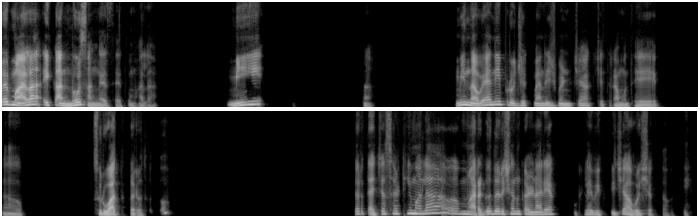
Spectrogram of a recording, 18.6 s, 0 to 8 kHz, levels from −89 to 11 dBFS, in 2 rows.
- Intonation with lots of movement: Yes, wide, 7.1 semitones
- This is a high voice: No, medium, 150 Hz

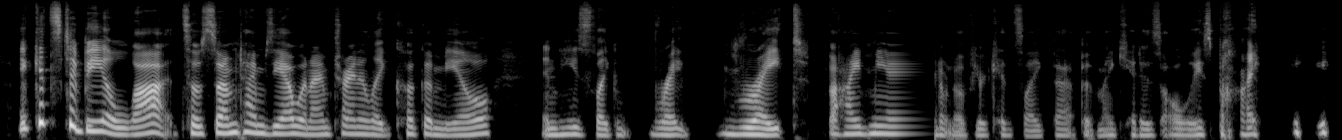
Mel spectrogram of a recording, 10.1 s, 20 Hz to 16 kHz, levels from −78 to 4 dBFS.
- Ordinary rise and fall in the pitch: Yes, average, 3.2 semitones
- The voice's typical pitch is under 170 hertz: No, medium, 180 Hz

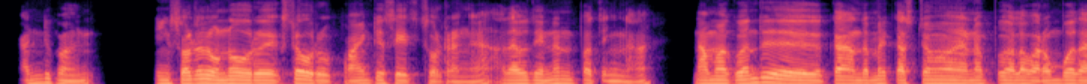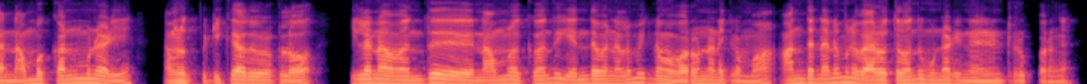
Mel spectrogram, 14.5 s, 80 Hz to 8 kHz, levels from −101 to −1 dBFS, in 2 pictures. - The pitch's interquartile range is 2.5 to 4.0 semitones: Yes, average, 2.8 semitones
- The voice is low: Yes, low, 120 Hz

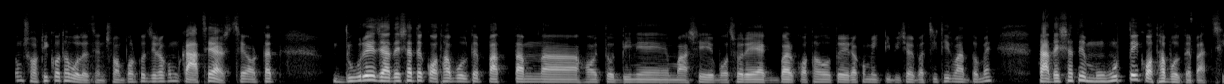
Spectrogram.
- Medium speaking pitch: No, low, 125 Hz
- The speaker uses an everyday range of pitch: No, wide, 6.1 semitones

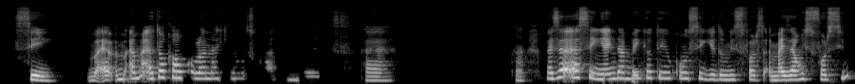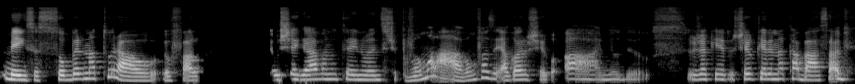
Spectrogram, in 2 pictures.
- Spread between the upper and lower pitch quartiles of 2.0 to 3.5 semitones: No, average, 3.9 semitones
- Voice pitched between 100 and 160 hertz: No, high, 230 Hz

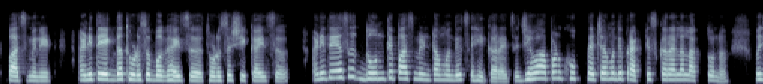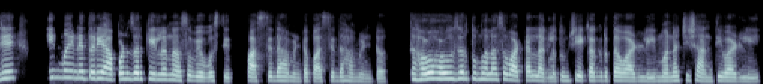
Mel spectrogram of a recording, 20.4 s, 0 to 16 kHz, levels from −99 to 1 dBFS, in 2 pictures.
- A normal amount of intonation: No, wide, 5.9 semitones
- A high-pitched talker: Yes, high, 200 Hz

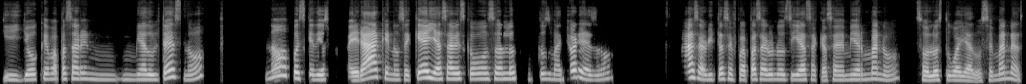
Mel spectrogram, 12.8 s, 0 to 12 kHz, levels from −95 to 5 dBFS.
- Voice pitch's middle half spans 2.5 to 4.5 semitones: Yes, average, 2.8 semitones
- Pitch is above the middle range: Yes, high, 200 Hz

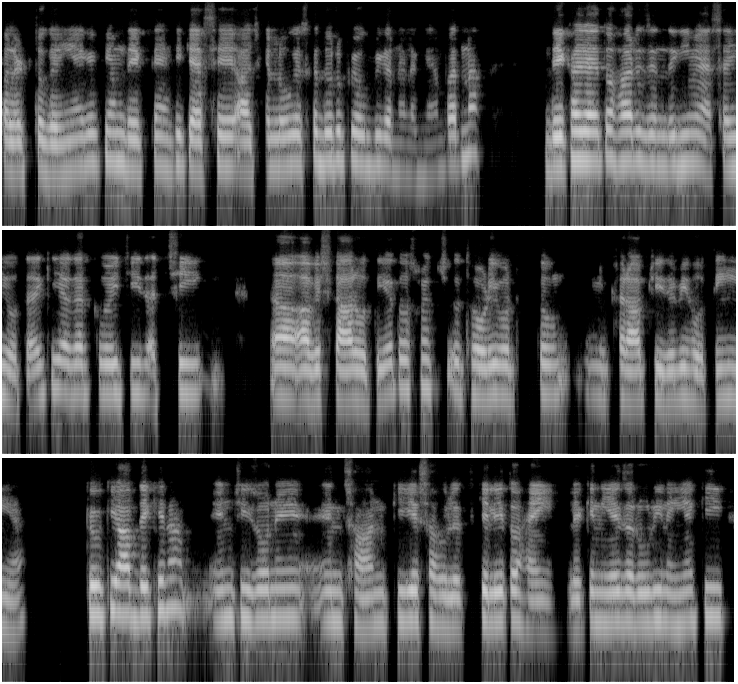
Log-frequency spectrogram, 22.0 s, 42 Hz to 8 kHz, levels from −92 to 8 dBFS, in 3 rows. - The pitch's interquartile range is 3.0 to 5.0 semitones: No, narrow, 2.6 semitones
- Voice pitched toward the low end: No, medium, 170 Hz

